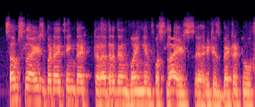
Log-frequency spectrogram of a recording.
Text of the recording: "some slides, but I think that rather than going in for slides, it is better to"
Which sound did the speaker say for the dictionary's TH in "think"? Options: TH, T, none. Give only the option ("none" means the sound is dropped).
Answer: T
